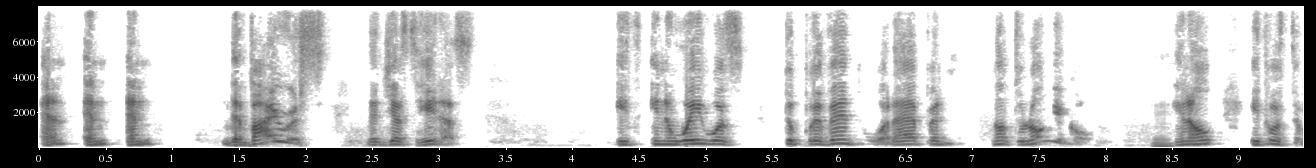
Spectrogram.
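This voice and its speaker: With an Israeli accent, a man projects a raised, bright, sharp voice at a high pitch and moderate pace, using ordinary pitch variation and long, frequent pauses, in a dry, close sound with no echo. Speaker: author and spiritual teacher. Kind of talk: interview. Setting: video call.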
